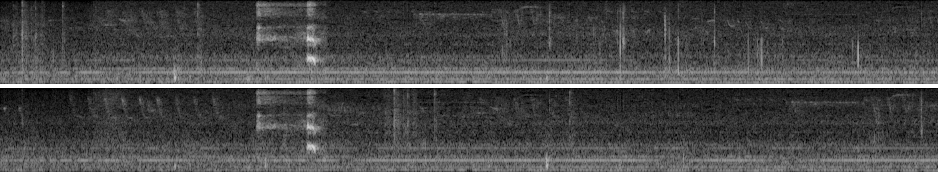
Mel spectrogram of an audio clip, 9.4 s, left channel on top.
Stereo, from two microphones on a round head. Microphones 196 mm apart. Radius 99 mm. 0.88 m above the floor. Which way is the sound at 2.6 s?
Centre (ahead or behind).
